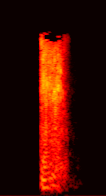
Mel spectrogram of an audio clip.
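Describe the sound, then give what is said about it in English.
A hand pressed under an armpit makes a fart noise, a single short, loud, raspy blurt lasting about half a second. Silence surrounds it on both sides. “If I could stick my hand under my armpit and make that noise that I did when I used to be a kid, I'm actually going to try it.”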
